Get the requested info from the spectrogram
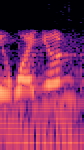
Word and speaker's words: Wayón: Perfecto, Radio Guayón se escribe W-A-Y-O-N, ¿verdad? – Sí, Guayón, que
